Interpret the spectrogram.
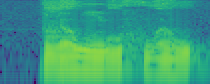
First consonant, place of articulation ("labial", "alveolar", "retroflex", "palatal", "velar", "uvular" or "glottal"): alveolar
